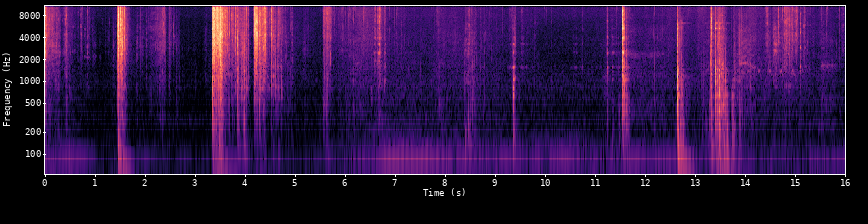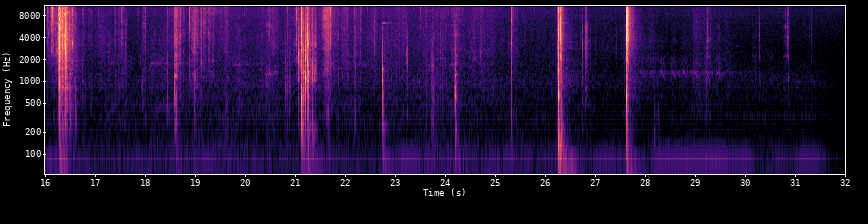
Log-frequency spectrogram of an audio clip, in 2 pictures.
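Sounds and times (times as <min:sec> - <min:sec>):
axe chopping firewood: 0:00.0 - 0:00.5, 0:01.4 - 0:01.8, 0:03.4 - 0:04.8, 0:12.6 - 0:15.1, 0:16.1 - 0:16.6, 0:21.1 - 0:21.5, 0:26.2 - 0:26.7, 0:27.6 - 0:27.9.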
